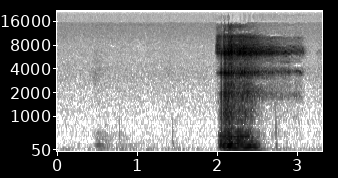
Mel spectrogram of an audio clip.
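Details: A dog asleep gives one deep, rattling snore lasting about a second, tailing off into a softer wheeze. Faint quiet breathing comes before it, in a still room.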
